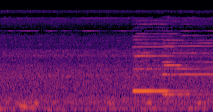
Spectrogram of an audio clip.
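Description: Singapore MRT train's door-closing warning chime: a short electronic chime of a few clear notes sounding suddenly about three seconds in and ringing on, over the low steady hum of the train standing at the platform.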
